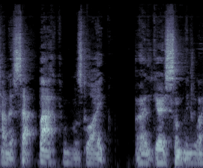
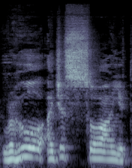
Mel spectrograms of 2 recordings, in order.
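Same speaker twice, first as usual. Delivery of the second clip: high, loud hammed-up American accent, slow on saw you; a deliberately bad American accent, calling out across the set; bad American accent, higher and louder, mimicking an actor; terrible American accent; 9 semitones higher, 5 dB louder, slower than usual. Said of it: "terrible American accent I'm doing".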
